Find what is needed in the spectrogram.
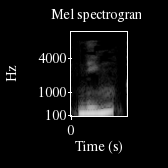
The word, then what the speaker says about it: Ninh: Ninh là Ninh, tên của Diệp Ninh, phát âm là, nính, còn Linh nghĩa là số không kia thì là Linh, phát âm là, lính. Phát âm khác nhau mỗi L với N thôi mặt cười, Đại Mỹ Ninh nghĩa là Ninh Đại Mỹ Nhân.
